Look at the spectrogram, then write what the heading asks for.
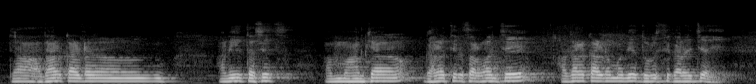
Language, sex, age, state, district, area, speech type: Marathi, male, 60+, Maharashtra, Satara, rural, spontaneous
